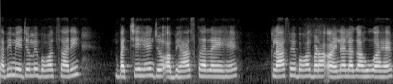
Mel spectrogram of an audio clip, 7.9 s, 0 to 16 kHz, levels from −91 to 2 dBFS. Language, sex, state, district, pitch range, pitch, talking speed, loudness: Hindi, female, Haryana, Charkhi Dadri, 240-270 Hz, 250 Hz, 150 wpm, -17 LUFS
